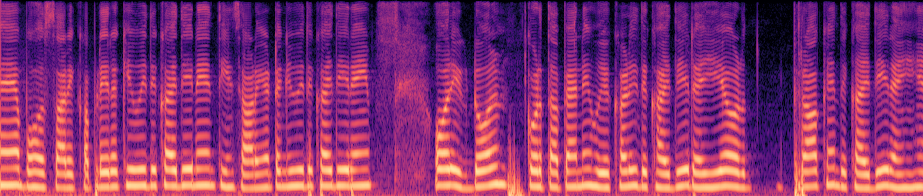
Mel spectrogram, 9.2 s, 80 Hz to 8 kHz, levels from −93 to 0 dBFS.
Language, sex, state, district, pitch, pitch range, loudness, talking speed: Hindi, female, West Bengal, Dakshin Dinajpur, 230 Hz, 220-240 Hz, -12 LUFS, 240 wpm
